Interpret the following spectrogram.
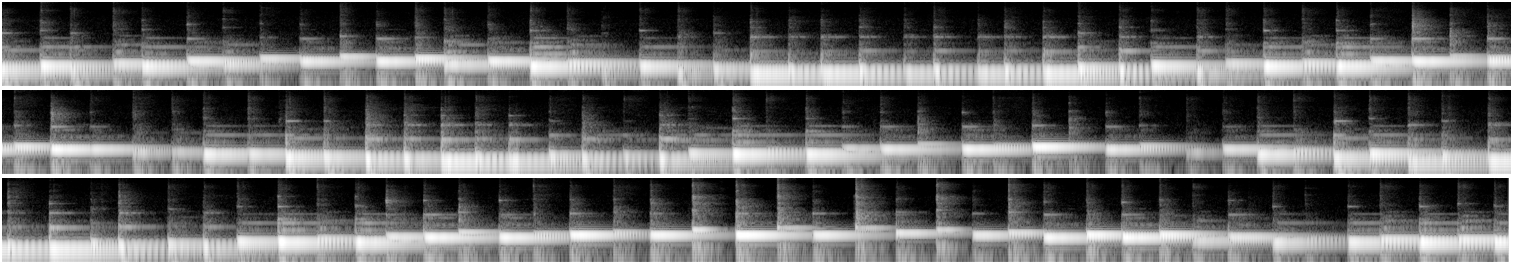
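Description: Marimba music: a melody of quickly struck notes that steps down and climbs back up in repeating phrases.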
